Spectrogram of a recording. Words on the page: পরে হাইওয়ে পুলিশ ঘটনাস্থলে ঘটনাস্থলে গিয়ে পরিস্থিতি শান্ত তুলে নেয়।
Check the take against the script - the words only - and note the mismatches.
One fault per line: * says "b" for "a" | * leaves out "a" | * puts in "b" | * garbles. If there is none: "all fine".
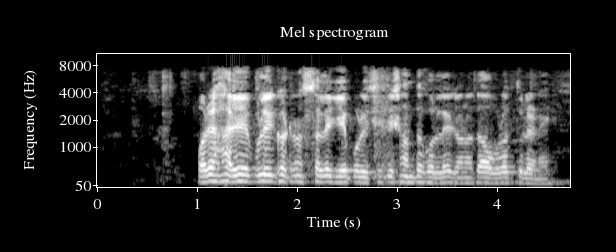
* leaves out "ঘটনাস্থলে"
* puts in "করলে জনতা অবরোধ"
